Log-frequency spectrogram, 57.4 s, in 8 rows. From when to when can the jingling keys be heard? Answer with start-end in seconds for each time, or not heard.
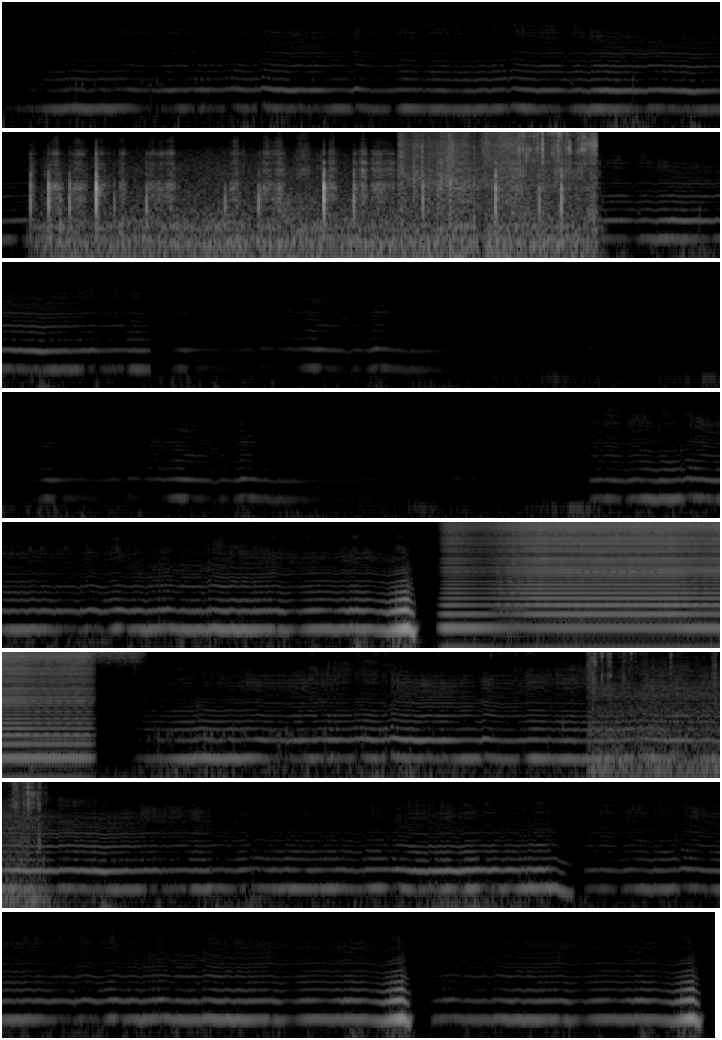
11.1-13.2, 41.7-43.6.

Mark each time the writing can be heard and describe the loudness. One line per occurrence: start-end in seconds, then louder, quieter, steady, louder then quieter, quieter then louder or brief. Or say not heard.
7.5-13.2 quieter then louder.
